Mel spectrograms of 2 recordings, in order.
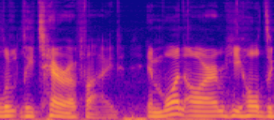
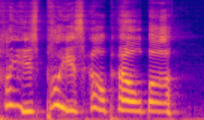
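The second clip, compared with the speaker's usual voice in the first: frantic, shrill, hysterical shriek, very high and loud; 9 dB louder than usual. Voicing hysterical goblins begging the players: hysterical screaming plea. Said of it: "screaming at you, pleading at you".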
